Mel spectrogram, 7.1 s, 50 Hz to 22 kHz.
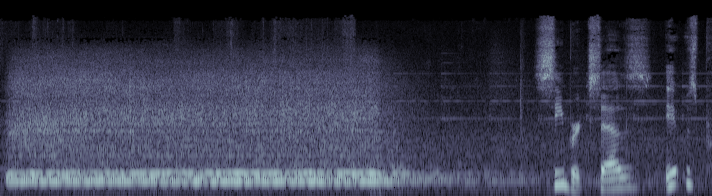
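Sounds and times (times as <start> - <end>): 
hissing steam from a steam locomotive: 0.0 - 4.3
steam locomotive whistle blaring: 0.0 - 5.4
speech: 5.5 - 7.1.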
